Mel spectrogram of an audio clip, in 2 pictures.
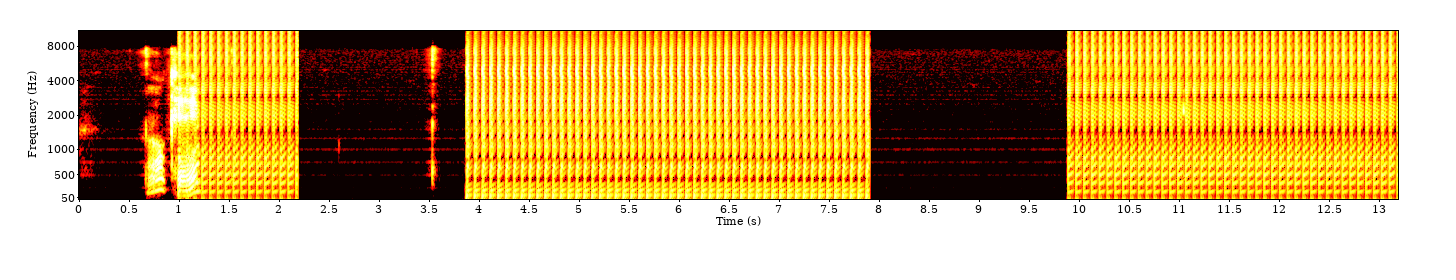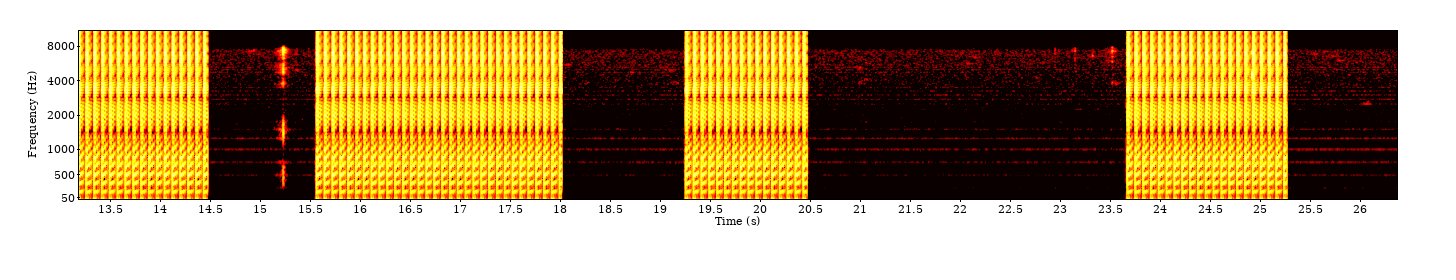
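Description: Rapid electronic blips chatter in short bursts, like retro game text typing out.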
